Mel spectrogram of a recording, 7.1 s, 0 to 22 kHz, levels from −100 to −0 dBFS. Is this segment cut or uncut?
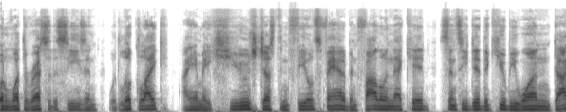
cut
